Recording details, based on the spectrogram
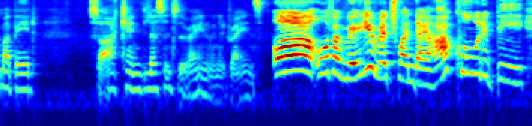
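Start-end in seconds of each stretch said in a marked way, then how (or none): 3.6-7.0 loud, high burst of excitement; excited. Real, not acted. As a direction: blurt out a sudden happy idea. Sudden dreamy idea burst.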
